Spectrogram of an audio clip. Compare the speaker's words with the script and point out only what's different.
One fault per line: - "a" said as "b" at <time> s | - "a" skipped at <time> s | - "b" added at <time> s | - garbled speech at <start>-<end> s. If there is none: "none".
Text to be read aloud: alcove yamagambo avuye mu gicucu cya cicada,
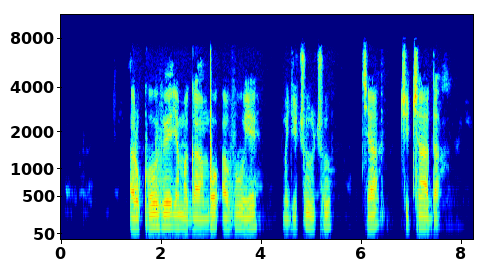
none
